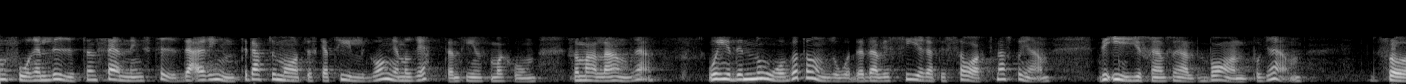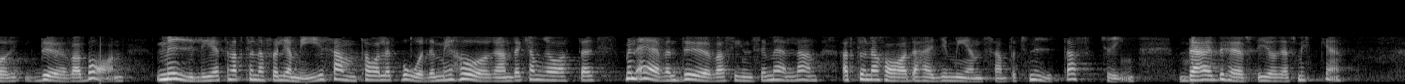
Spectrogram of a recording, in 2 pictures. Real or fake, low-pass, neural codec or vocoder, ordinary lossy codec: real; 3.6 kHz; none; MP3, 24 kbps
